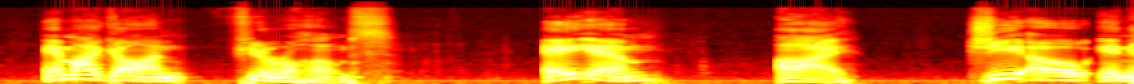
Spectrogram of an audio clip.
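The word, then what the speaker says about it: Amigone: funeral homes in buffalo called amigon funeral homes a m i g o n e all put together but it's amigon I looked it up it's pronounced amagon and it's somebody's last name no way no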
